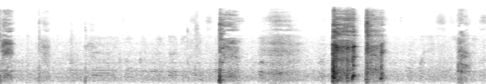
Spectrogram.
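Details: A person watching TV and coughing repeatedly and persistently.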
